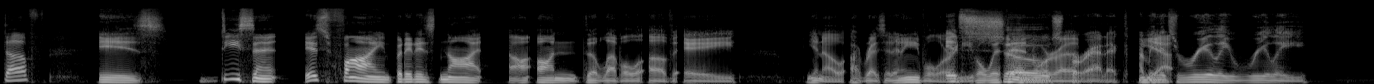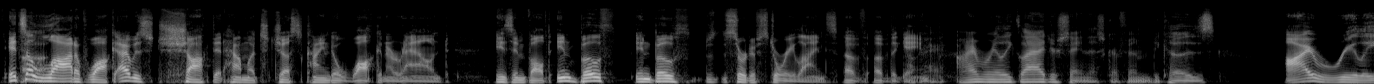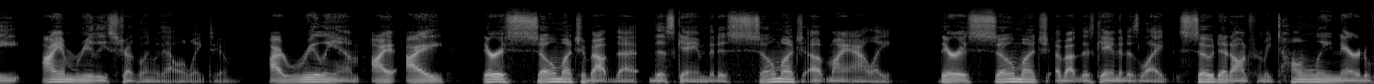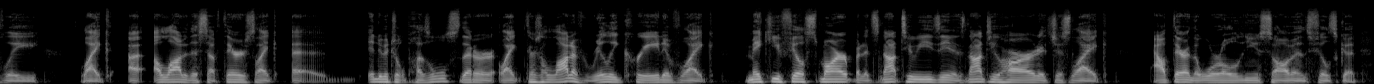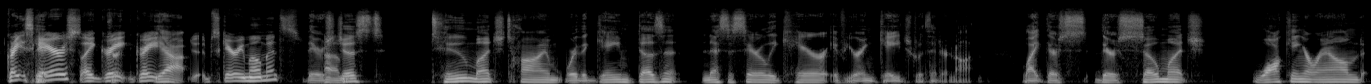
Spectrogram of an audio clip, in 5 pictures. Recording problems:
none

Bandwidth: 14.5 kHz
